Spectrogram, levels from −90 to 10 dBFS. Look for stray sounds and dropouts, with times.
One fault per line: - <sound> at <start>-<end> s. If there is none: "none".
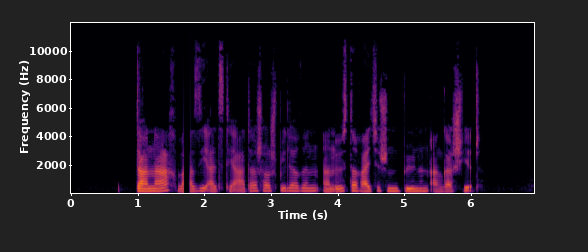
- dropout at 1.7-1.8 s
